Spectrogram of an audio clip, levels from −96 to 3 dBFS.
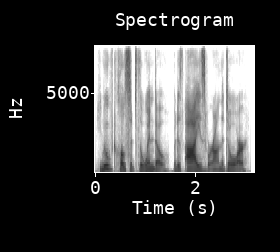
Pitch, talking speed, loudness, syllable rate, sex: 150 Hz, 245 wpm, -21 LUFS, 5.8 syllables/s, female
